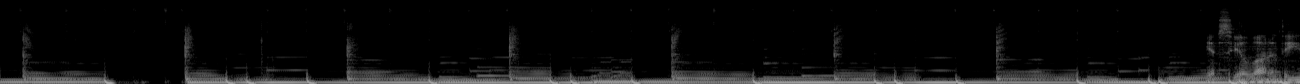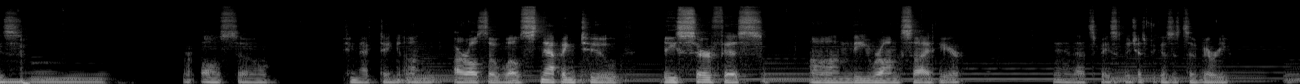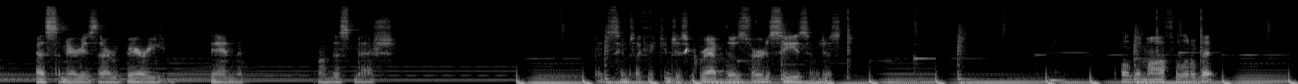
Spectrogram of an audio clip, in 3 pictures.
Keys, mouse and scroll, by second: 0.6 alt+s, 2.5 g, 5.1 g, 9.5-11.0 middle drag, 11.4 click, 11.7 middle click, 13.6-16.8 drag, 16.8 middle click, 17.6 click, 18.6 middle click, 19.1 middle click, 20.1 middle click, 20.8 middle click, 21.5 middle click, 22.1 middle click, 22.4 middle click, 22.8 middle click, 24.4 click, 25.8 middle click, 26.7 middle click, 28.2 click, 28.5 middle click, 29.2 click, 30.1 middle click, 30.7 middle click, 31.1 middle click, 31.4-33.0 middle drag, 33.4 click, 34.5-35.7 drag, 35.9 middle click, 36.5 ctrl+z, 37.3 middle click.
